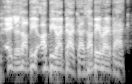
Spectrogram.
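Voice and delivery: loud hurried call to a group. Retold or imitated. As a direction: imitate a boss shouting on the way out. Boss calling out to waiting trainees.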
